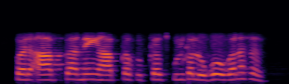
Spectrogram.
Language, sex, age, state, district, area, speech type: Hindi, female, 30-45, Rajasthan, Jodhpur, urban, conversation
